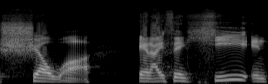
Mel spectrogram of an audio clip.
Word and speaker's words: Xelhua: What does Cup say how to pronounce his name? Shelwa. Shelwa? Okay, so Shelwa. That is the luchador in CMLL shows. He's been feuding with Guerrero Maya Jr. It is XELHUA. It is Shelwa.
